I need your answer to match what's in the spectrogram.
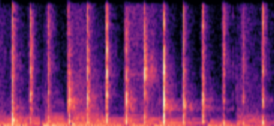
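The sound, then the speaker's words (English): Soft golf clapping: a light, polite patter of about fourteen quiet, crisp claps in a steady, fairly quick rhythm, with no voices and a faint low hum underneath. “We have all heard the very subtle golf applause. Oh, golf claps.”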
